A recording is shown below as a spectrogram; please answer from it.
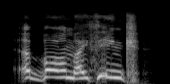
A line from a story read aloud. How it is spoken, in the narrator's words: she shouted down the line, screams and shouts loud in the background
